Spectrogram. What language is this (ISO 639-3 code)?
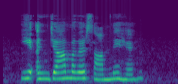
urd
